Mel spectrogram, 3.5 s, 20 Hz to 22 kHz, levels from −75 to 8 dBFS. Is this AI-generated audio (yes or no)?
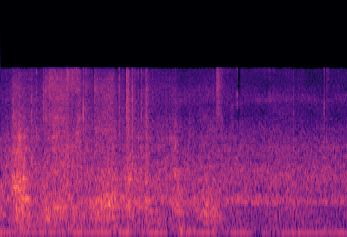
yes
